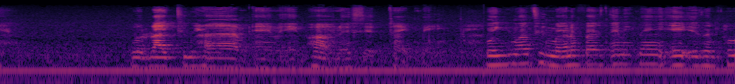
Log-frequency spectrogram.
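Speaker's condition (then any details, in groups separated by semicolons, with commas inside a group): Cerebral palsy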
